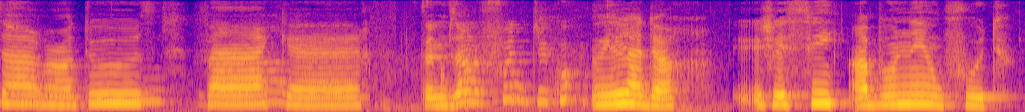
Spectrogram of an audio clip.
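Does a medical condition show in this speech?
Yes: Down syndrome (trisomy 21); congenital chromosomal condition, extra copy of chromosome 21; age 27, mother Véronique and Chloé help reformulate interview questions.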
